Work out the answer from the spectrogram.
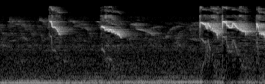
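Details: Lure song of a ngalas-type white-eye meant to get birds singing: brief high, sharp chirped phrases at half-second to one-second intervals, ending in a denser twittering run.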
